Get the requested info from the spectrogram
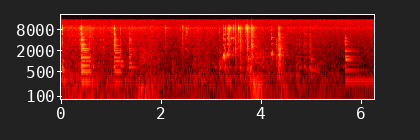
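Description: Strings of a Chinese plucked string instrument being tested during tuning, with two slack strings being brought back to pitch. A single plucked note comes about half a second in and another about a second in. A quick run of higher plucks follows around three to four seconds, then one lower note rings on near the end.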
